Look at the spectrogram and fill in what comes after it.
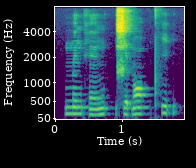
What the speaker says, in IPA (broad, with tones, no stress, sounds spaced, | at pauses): m ẽ˧ ŋ h ẽ˨˦ ŋ | ɕ e˨ t̚ ɔ̃˥˧ | pʰ i˦ ʔ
